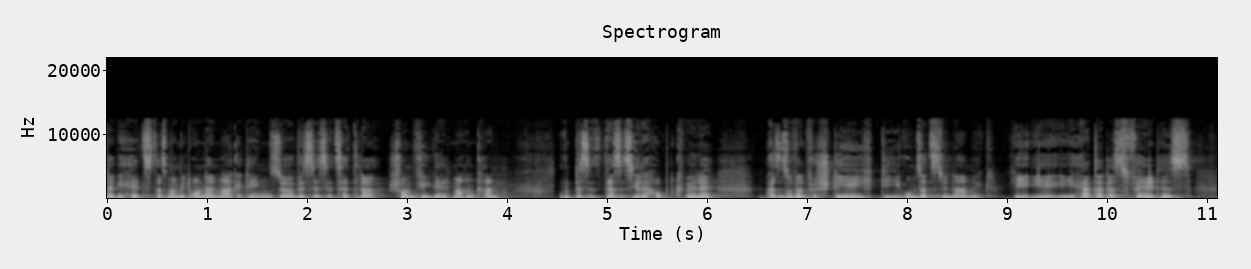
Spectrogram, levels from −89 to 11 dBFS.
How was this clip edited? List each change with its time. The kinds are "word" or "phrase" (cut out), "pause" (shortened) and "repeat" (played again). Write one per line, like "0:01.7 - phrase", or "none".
0:04.5 - pause
0:09.0 - pause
